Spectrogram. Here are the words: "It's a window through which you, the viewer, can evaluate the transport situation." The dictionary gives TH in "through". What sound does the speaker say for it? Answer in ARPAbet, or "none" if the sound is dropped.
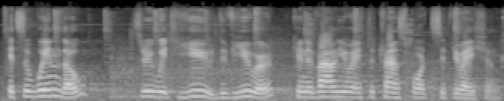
TH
